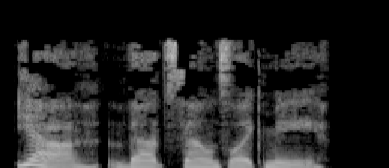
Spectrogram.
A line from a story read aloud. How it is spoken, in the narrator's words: Charlie said dryly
